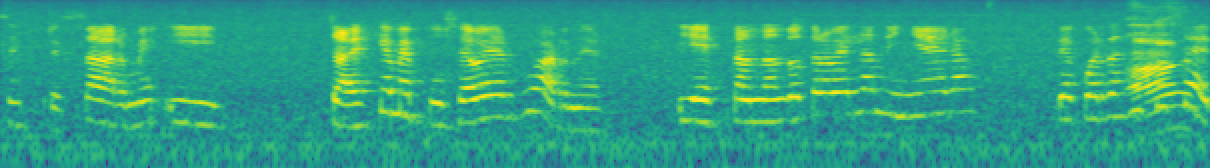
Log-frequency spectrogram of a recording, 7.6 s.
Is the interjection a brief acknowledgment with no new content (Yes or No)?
No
